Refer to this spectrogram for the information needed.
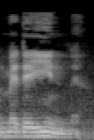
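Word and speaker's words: Medellín: I watched a show that showed me how to pronounce it. It's called Medellin.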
